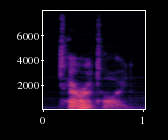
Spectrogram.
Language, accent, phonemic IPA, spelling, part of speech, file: English, US, /ˈtɛɹ.ə.tɔɪd/, teratoid, adjective / noun, En-us-teratoid.ogg
- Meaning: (adjective) Monster-like, exhibiting abnormal development; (noun) 1. An abnormal tumor similar to a teratoma 2. A mutant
